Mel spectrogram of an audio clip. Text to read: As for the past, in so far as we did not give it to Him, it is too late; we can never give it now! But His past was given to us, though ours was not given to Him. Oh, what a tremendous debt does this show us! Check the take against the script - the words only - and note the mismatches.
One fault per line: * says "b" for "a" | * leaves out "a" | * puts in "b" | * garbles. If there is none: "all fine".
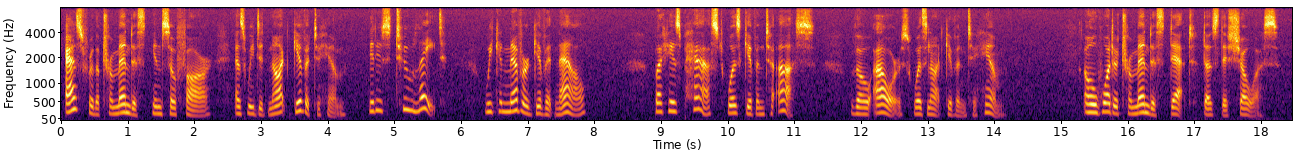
* says "tremendous" for "past"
